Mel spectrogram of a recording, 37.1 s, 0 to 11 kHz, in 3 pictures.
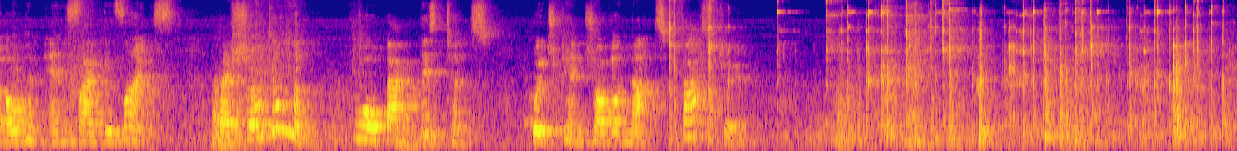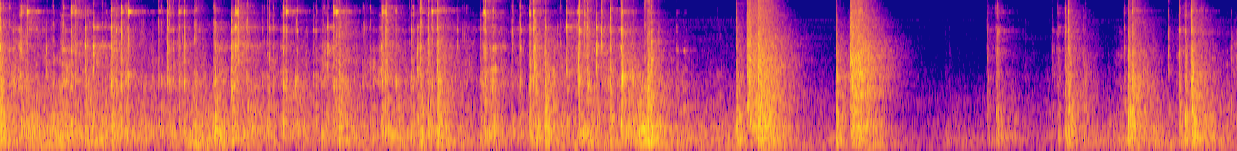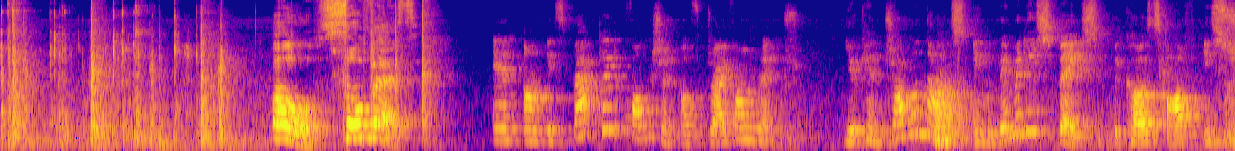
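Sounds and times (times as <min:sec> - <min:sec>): wrench scraping: 0:06.7 - 0:19.4, 0:22.2 - 0:27.0.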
